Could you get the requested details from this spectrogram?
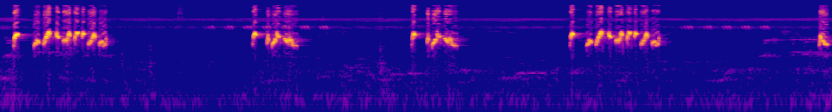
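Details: Red-whiskered bulbul singing as a decoy to gather the flock and train young birds: four bursts of rich, chattering warbles, long and short, spaced about two seconds apart, with a faint high whistle between.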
